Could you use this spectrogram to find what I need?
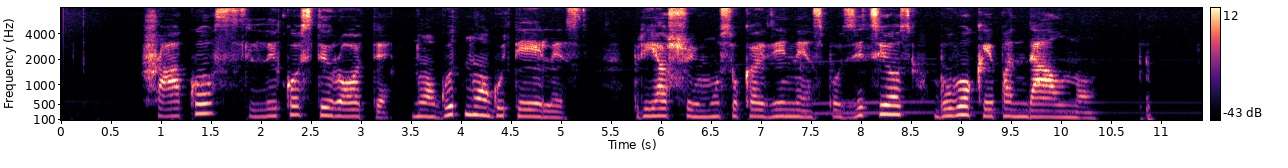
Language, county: Lithuanian, Šiauliai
